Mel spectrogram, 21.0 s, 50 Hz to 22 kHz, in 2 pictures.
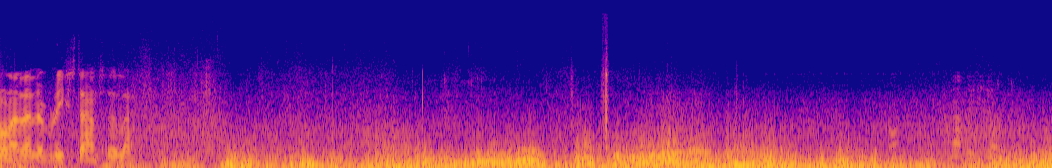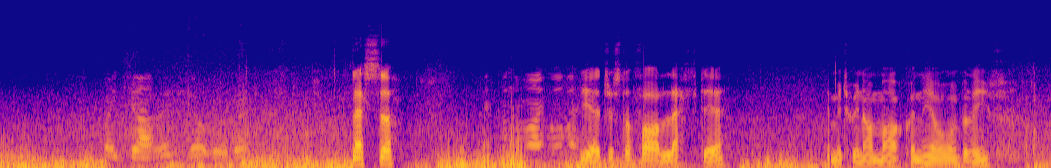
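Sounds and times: wind buffeting microphone: 0.0s - 21.0s
golf club striking ball: 6.0s - 6.2s.

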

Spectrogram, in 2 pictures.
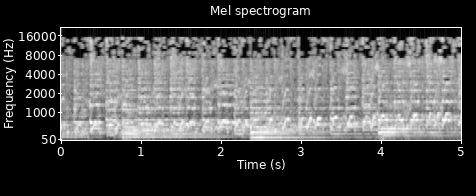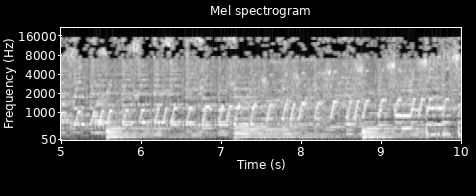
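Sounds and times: electronic dance music: 0.0s - 10.0s.

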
